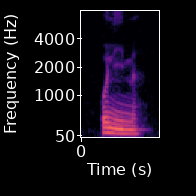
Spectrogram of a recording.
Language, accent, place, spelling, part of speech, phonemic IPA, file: French, France, Lyon, -onyme, suffix, /ɔ.nim/, LL-Q150 (fra)--onyme.wav
- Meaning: -onym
